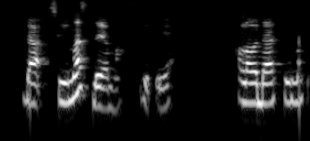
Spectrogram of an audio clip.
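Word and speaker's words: 出します: Kalau misalkan di depan masnya ada si-nya itu baru dibacanya Dasimas gitu. Kalau misalkan si-nya nggak ada berarti dibacanya Demas. Dasimas Demas gitu ya.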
